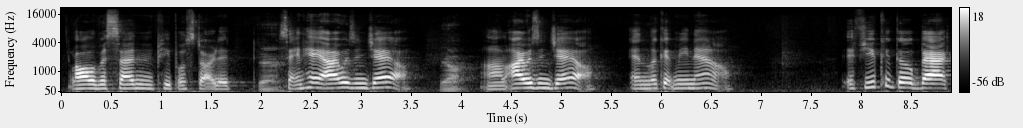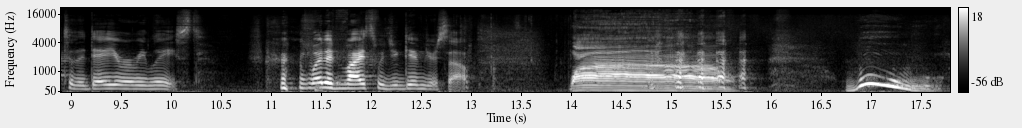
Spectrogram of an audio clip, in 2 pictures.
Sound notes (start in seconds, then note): 11.4 laughs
